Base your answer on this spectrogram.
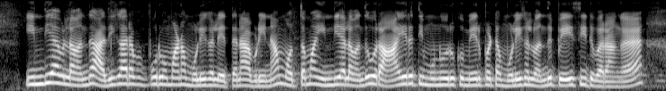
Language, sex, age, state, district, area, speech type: Tamil, female, 30-45, Tamil Nadu, Cuddalore, rural, spontaneous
